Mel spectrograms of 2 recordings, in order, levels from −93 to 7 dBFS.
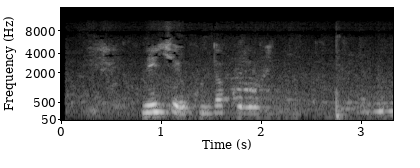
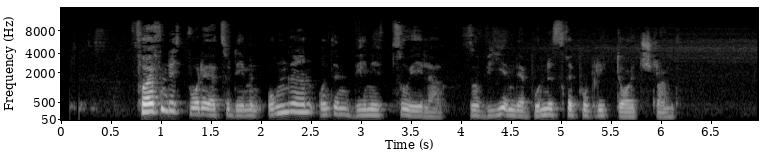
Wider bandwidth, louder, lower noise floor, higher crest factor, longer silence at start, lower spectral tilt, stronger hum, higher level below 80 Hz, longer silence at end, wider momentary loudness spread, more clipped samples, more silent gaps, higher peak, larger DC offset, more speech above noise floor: about the same, 10.5 kHz vs 10.5 kHz; first, -25 LUFS vs -28 LUFS; second, -49 dBFS vs -67 dBFS; about the same, 20 dB vs 24 dB; second, 0.3 s vs 0.75 s; about the same, -7.5 dB/octave vs -7 dB/octave; neither; first, -60 dBFS vs -80 dBFS; second, 0 s vs 0.85 s; first, 24 LU vs 19 LU; neither; neither; second, -8 dBFS vs -4 dBFS; neither; second, 25 dB vs 39 dB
